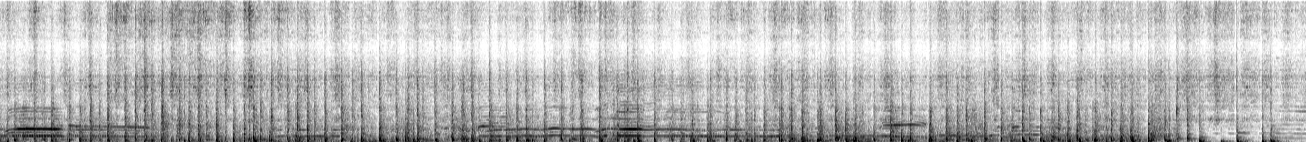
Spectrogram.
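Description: Village band drums playing a fast, dense dance rhythm: a hand-struck barrel drum and a large flat drum beaten with a stick. The drumming breaks off at the very end.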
